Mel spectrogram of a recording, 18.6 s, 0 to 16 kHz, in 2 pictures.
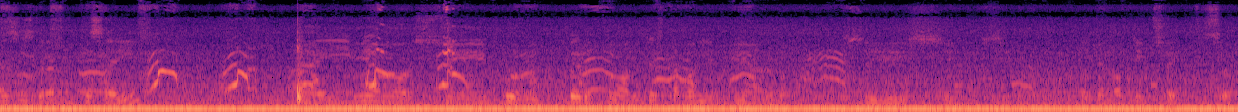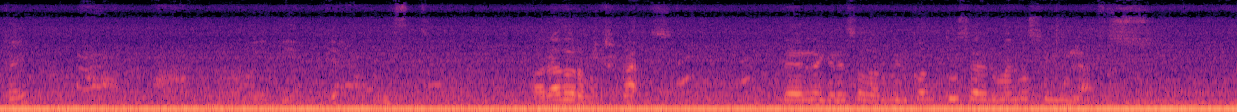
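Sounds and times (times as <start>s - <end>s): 
small female dog whimpering: 0.0s - 12.8s, 13.8s - 15.4s
steady low mechanical hum: 0.0s - 18.5s.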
